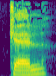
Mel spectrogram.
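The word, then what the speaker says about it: quelle: same way and then the feminine form is written like that q l l but it's pronounced like the masculine form Kell at the masculine Kell at the feminine okay so it's basically same pronunciation okay and then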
